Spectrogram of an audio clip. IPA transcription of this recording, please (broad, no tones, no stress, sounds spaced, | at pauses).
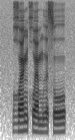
ʁʷ æ ŋ χʷ æ m ɯ ə̯ s o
